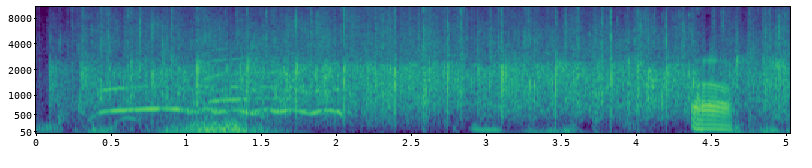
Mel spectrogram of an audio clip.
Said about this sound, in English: Yeah. Please have a nice applause for the talk.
